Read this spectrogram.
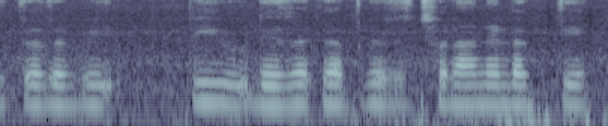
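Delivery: ordinary delivery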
